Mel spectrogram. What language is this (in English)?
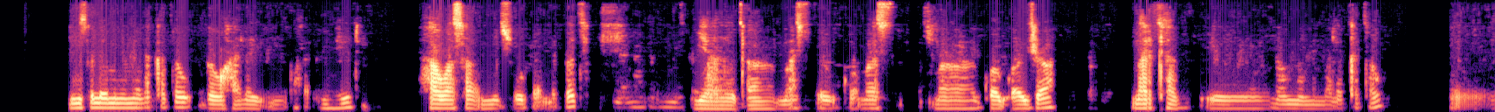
Amharic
